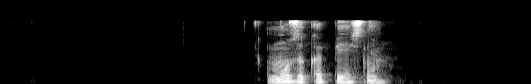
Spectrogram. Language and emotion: Russian, neutral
